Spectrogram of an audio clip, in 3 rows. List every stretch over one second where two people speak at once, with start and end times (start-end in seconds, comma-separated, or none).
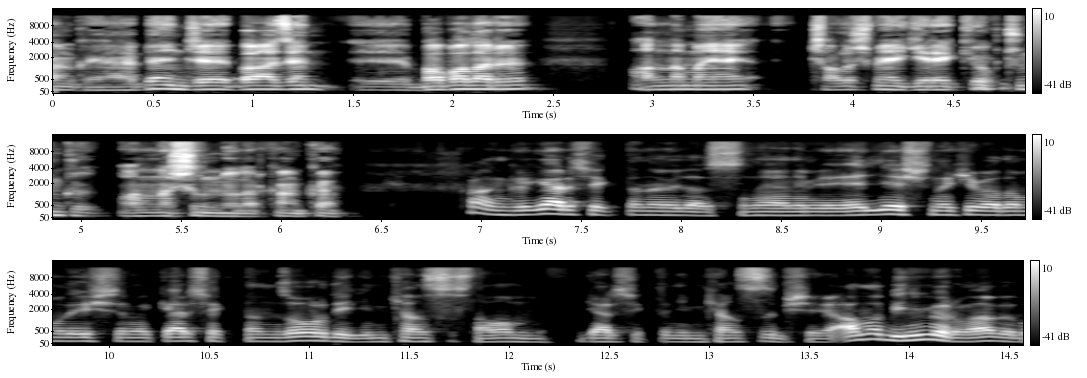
none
